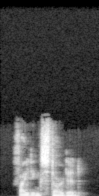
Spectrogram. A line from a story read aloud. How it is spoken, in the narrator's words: Adro whispered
